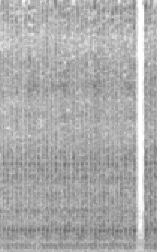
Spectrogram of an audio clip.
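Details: Alfa Romeo Giulietta diesel idling in neutral after a fuel/diesel filter change and fuel pump priming: steady clatter with an even beat, no stumbling or hunting; idle normal.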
